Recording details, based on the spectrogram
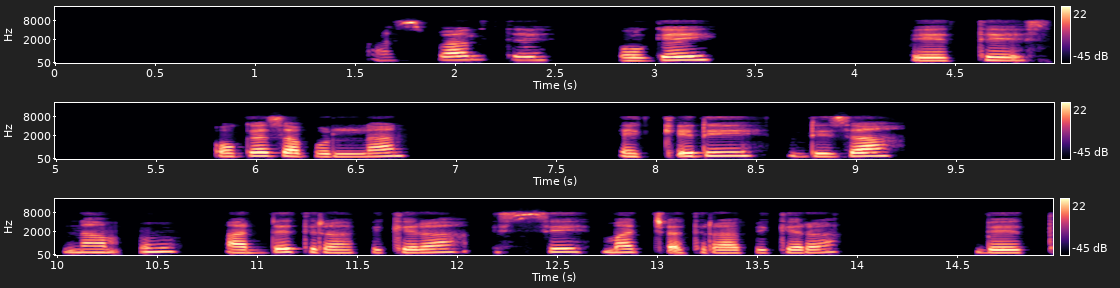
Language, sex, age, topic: Gamo, female, 36-49, government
